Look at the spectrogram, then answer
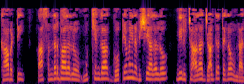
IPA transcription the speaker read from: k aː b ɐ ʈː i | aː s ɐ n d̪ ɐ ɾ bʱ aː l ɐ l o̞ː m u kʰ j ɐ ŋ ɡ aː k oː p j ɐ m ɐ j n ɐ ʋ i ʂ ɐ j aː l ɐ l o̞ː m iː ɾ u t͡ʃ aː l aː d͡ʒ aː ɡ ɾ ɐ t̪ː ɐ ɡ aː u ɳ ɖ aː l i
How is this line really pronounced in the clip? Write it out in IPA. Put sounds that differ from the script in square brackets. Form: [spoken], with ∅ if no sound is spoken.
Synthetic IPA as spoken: k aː b ɐ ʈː i | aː s ɐ n d̪ ɐ ɾ bʱ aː l ɐ l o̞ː m u kʰ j ɐ ŋ ɡ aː [ɡ] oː p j ɐ m ɐ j n ɐ ʋ i ʂ ɐ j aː l ɐ l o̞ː m iː ɾ u t͡ʃ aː l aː d͡ʒ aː ɡ ɾ ɐ t̪ː ɐ ɡ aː u ɳ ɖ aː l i

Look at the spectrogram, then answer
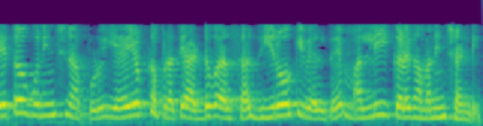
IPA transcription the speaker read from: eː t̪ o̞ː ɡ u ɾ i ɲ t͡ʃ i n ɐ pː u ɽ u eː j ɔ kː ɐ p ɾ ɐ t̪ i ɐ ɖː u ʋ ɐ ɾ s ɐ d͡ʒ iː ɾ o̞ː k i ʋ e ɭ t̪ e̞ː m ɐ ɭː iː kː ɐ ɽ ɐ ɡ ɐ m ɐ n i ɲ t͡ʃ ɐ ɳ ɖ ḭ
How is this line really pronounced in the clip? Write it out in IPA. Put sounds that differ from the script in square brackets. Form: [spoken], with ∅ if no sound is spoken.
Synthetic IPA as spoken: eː t̪ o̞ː ɡ u ɾ i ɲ t͡ʃ i n ɐ pː u ɽ u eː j ɔ kː ɐ p ɾ ɐ t̪ i ɐ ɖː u ʋ ɐ ɾ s ɐ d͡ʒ iː ɾ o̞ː k i ʋ e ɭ t̪ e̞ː m ɐ ɭː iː kː ɐ ɽ ɐ ɡ ɐ m ɐ n i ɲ t͡ʃ ɐ ɳ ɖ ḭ

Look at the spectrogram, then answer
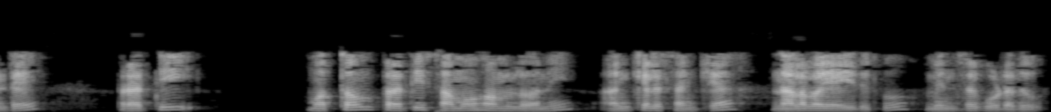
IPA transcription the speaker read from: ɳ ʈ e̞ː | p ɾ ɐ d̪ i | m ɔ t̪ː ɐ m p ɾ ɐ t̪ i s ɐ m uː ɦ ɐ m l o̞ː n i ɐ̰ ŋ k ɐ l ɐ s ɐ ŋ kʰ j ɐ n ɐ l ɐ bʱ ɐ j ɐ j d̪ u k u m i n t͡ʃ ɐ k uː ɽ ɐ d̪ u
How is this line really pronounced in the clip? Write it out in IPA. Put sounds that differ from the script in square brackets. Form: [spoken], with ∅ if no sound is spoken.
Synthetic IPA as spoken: ɳ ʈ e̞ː | p ɾ ɐ [t̪] i | m ɔ t̪ː ɐ m p ɾ ɐ t̪ i s ɐ m uː ɦ ɐ m l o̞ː n i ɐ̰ ŋ k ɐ l ɐ s ɐ ŋ kʰ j ɐ n ɐ l ɐ bʱ ɐ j ɐ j d̪ u k u m i n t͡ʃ ɐ k uː ɽ ɐ d̪ u

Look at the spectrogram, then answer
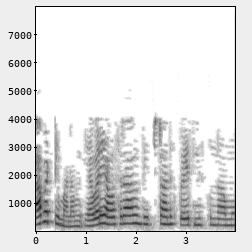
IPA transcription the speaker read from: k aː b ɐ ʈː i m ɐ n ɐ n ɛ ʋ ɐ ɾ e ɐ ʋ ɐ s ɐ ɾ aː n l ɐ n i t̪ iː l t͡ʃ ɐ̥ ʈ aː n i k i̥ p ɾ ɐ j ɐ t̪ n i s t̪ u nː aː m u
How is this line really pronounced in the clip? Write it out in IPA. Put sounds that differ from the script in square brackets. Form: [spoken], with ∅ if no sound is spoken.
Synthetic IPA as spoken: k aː b ɐ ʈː i m ɐ n ɐ [m] ɛ ʋ ɐ ɾ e ɐ ʋ ɐ s ɐ ɾ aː [∅] l ɐ n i t̪ iː [ɾ] t͡ʃ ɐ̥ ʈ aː n i k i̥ p ɾ ɐ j ɐ t̪ n i s t̪ u nː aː m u

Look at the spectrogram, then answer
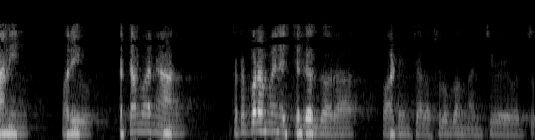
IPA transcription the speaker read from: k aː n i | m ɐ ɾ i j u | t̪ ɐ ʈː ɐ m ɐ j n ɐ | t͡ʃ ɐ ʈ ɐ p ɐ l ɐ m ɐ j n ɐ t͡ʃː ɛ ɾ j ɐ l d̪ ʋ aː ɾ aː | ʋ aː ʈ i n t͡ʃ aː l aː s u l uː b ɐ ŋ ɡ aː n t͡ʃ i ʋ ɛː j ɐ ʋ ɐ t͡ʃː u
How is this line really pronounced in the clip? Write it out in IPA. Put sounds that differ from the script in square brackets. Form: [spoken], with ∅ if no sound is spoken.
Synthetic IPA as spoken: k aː n i | m ɐ ɾ i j u | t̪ ɐ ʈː ɐ m ɐ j n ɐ | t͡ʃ ɐ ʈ ɐ p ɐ [ɾ] ɐ m ɐ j n ɐ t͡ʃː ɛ ɾ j ɐ l d̪ ʋ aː ɾ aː | ʋ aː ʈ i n t͡ʃ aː l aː s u l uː b ɐ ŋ ɡ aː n t͡ʃ i ʋ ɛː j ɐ ʋ ɐ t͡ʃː u

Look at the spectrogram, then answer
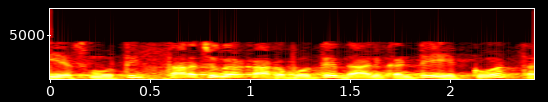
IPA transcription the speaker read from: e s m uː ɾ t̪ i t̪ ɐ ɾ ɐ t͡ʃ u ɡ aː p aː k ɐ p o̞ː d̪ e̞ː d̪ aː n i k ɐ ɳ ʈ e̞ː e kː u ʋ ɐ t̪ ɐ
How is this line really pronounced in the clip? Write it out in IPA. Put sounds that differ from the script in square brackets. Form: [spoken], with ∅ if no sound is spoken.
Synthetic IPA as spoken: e s m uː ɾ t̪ i t̪ ɐ ɾ ɐ t͡ʃ u ɡ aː [k] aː k ɐ p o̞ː [t̪] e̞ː d̪ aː n i k ɐ ɳ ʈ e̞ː e kː u ʋ ɐ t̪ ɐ

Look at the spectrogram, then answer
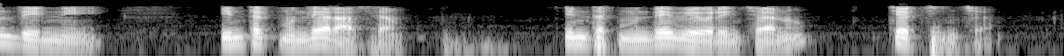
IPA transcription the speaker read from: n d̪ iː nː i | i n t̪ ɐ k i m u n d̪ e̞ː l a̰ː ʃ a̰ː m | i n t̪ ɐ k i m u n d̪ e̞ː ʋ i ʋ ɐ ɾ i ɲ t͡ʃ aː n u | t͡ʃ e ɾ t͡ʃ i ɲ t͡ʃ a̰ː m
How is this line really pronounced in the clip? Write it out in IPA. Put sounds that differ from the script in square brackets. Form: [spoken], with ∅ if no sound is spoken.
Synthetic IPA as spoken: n d̪ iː nː i | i n t̪ ɐ k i m u n d̪ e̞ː [ɾ] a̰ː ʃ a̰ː m | i n t̪ ɐ k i m u n d̪ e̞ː ʋ i ʋ ɐ ɾ i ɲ t͡ʃ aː n u | t͡ʃ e ɾ t͡ʃ i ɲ t͡ʃ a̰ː m

